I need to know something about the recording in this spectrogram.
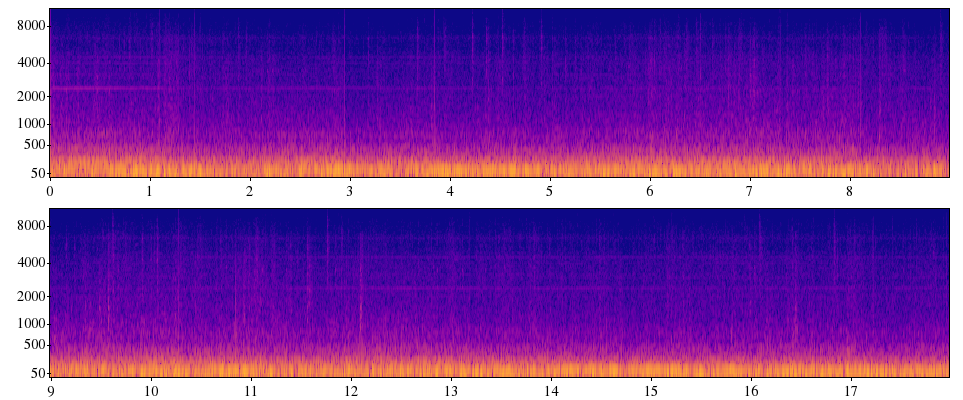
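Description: Aircraft wheels rumble and thump on a runway.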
